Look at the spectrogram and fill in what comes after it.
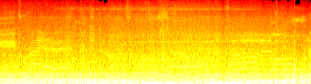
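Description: Car engine running at a steady low cruise, with music playing over it.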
